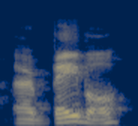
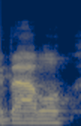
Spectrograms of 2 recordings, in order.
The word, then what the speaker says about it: Babel: I learned in researching this that it's more correctly pronounced Babel, but I usually say Babel.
